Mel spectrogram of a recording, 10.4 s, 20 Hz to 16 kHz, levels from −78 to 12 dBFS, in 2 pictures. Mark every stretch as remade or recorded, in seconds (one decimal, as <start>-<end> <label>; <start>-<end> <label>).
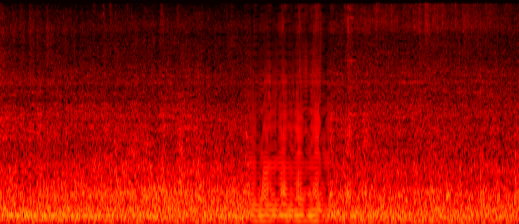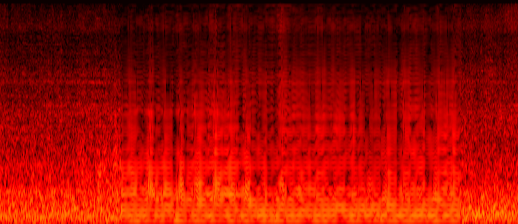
0.0-2.5 recorded; 2.5-3.3 remade; 3.3-6.4 recorded; 6.4-9.8 remade; 9.8-10.4 recorded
